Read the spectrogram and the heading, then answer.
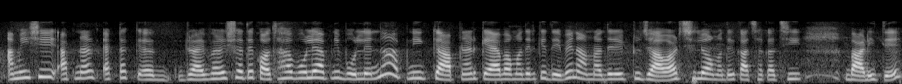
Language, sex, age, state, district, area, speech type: Bengali, female, 18-30, West Bengal, Kolkata, urban, spontaneous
